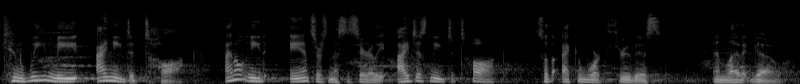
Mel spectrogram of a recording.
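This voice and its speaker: A male pastor delivers a sermon in an earnest, conversational way, driving points home with short emphatic urgings. His voice sits at an ordinary middle pitch and rings out with the long reverb of a church sanctuary. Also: expressive, normal speed, dark tone, breathy edge.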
